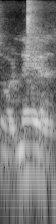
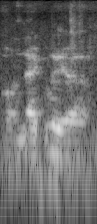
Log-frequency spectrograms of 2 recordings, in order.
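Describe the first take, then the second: First: The name is pronounced with Italian sounds. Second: The name is pronounced with American English sounds. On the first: This is the proper original pronunciation. "if you want to say it properly, it's Oneglia. It's an Italian name" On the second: This is the casual everyday pronunciation. "but I go to Oneglia, whatever"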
